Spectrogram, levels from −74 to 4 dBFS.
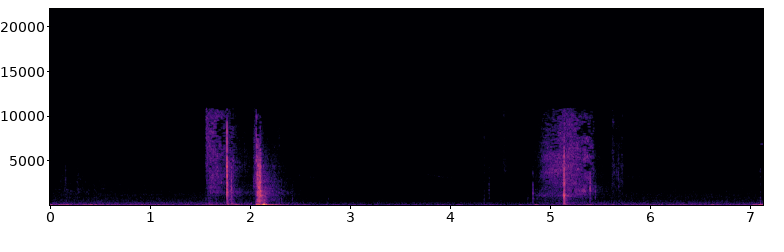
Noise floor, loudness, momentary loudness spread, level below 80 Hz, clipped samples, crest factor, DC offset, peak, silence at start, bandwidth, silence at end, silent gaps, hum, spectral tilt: -55 dBFS; -30 LUFS; 29 LU; -36 dBFS; under 0.1%; 28 dB; under 0.1%; -4 dBFS; 0 s; 11.5 kHz; 0 s; none; none; -3 dB/octave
